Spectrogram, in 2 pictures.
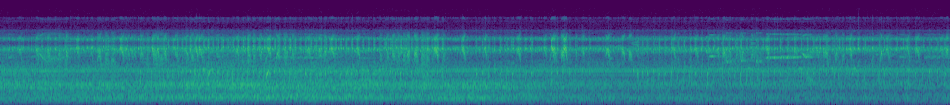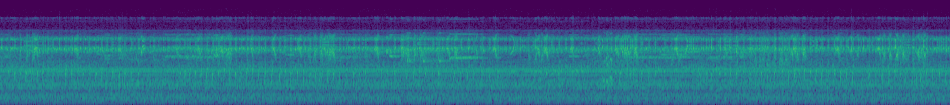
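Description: Outdoor nest ambience: a steady background with scattered short, high bird chirps, several of them from the middle on. A little more low rustling noise in the first several seconds.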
